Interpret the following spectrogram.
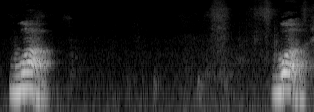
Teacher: दंत ओष्ठ वर्ग में आता है, एक ही है जिसे दंत और ओष्ठ की सहायता से बोला जाता है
